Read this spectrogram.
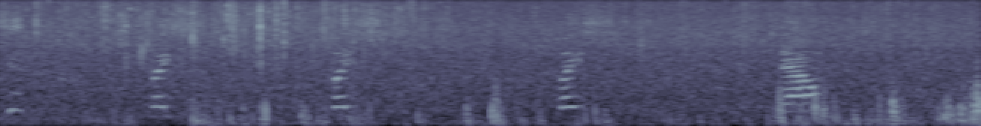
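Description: A man speaks short, quiet words to a dog.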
